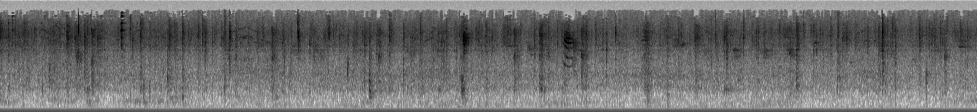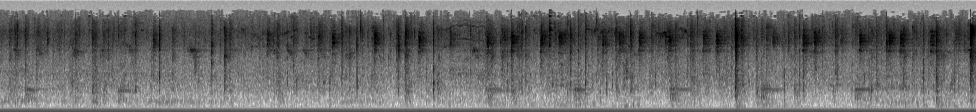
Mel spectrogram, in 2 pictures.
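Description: Faint short bird chirps over a steady hiss, with irregular light ticking and pattering that gets busier in the second half.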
